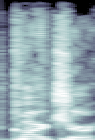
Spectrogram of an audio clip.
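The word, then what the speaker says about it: Kaercher: Quality cannabis Insurance Services is spelled k a e r c h e r that's carer insurance we have worked with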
